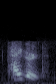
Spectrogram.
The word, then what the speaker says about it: Tigard: Tigard.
